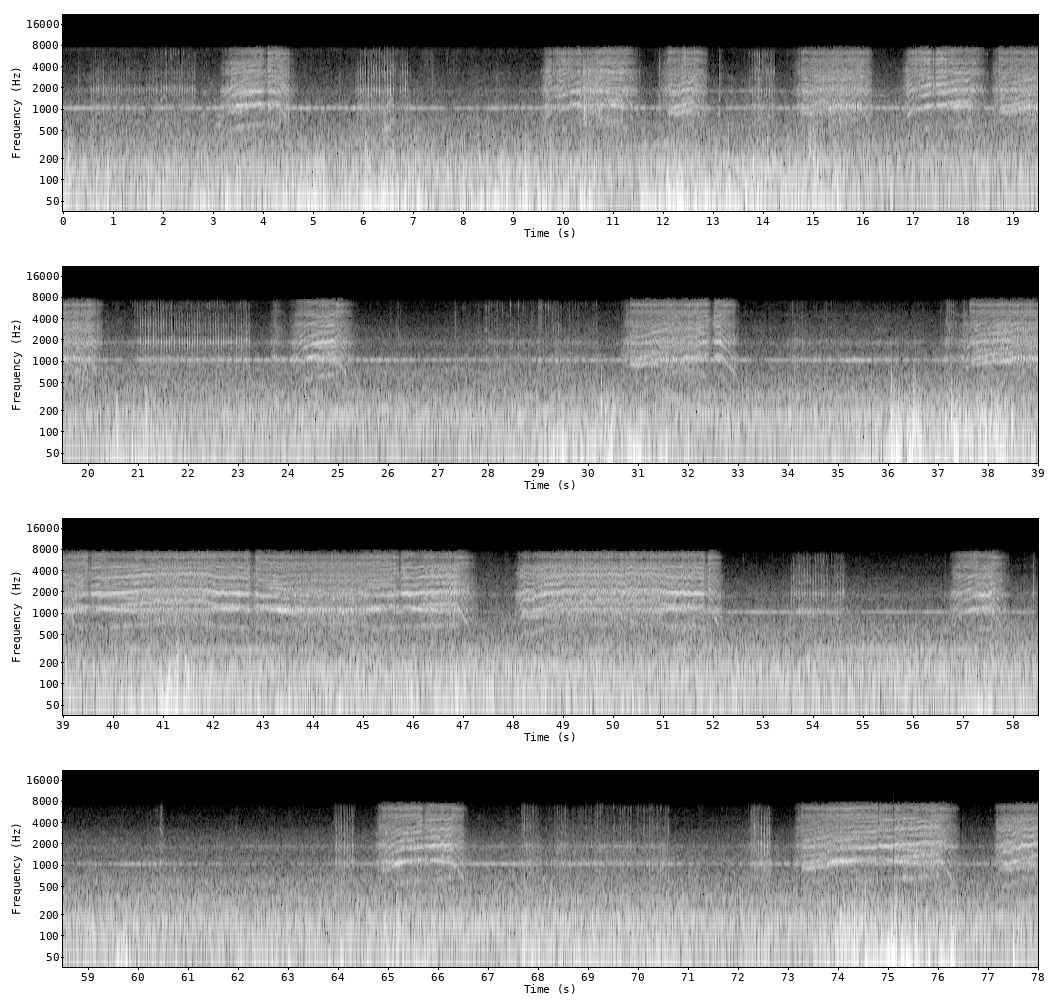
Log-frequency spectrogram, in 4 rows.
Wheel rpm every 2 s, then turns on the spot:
20, 60, 40, 10, 20, 110, 50, 70, 90, 110, 30, 20, 60, 0, 20, 80, 70, 20, 40, 150, 160, 160, 160, 80, 130, 160, 30, 10, 50, 0, 0, 0, 70, 50, 20, 10, 60, 140, 70.
0-2 4-8 10-14 20-22 28-30 32-36 52-56 66-70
